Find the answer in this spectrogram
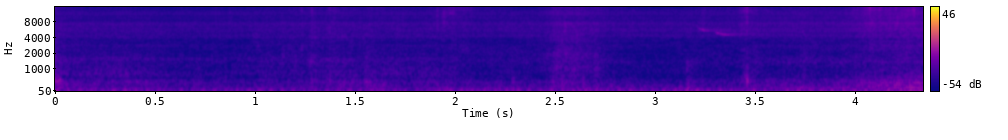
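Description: Faint, steady low hum of a Ford four-wheel drive's engine running some way off, under quiet bush ambience, with a tiny high chirp a little after three seconds in.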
